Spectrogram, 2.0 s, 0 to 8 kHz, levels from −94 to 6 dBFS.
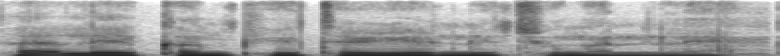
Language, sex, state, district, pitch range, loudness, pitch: Wancho, female, Arunachal Pradesh, Longding, 170-180 Hz, -14 LUFS, 175 Hz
